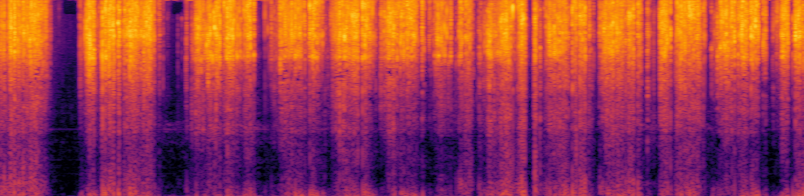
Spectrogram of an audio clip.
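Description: Long nails scratch the velcro hooks of a large, hollow, pink plastic velcro hair roller held in the hand. The result is a dense, bright, crackling rasp with a low rumbling body, broken by short gaps between strokes.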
